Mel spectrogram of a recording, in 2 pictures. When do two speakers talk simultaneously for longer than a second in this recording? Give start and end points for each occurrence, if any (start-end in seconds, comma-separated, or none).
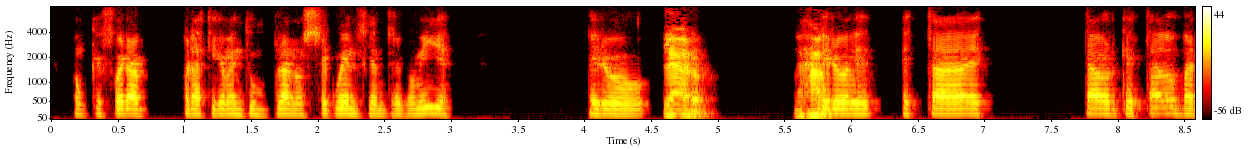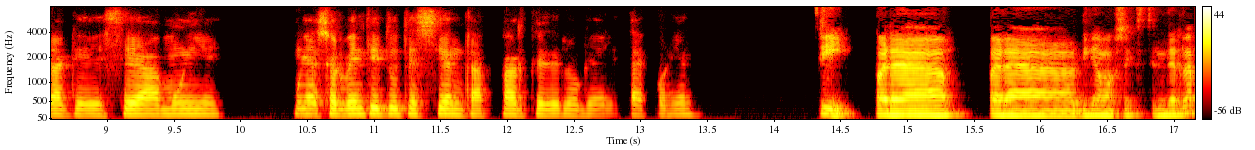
none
